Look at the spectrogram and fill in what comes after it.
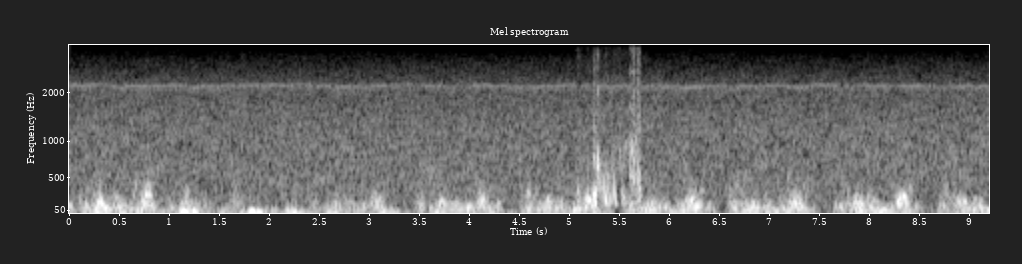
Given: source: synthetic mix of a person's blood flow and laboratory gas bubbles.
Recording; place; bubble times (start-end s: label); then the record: Doppler ultrasound of blood flow; precordium
5.07-5.79 s: bubbles
From the record:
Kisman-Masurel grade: 213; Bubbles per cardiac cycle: several, 3 to 8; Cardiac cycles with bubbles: 1 to 10%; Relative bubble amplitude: loud (0.450 to 0.775); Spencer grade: 1 (occasional bubble signal discernible with the cardiac motion signal, with majority of cardiac periods free of bubbles); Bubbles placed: anywhere in the cardiac cycle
